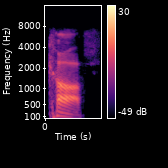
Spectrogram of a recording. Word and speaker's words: kaf: and it's pretty it's kaf um which is pretty it's actually pronounced calf yeah which connects to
